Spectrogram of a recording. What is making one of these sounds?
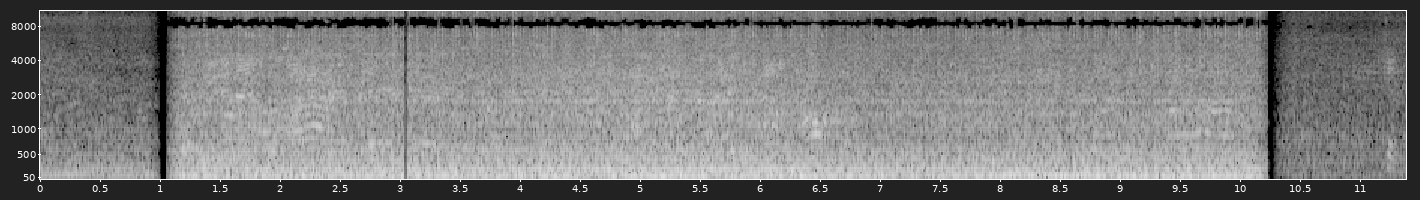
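A vehicle engine rumbles loudly on the road.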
